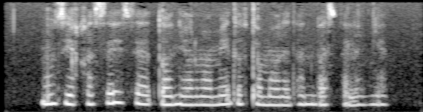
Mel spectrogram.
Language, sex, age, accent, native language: Uzbek, female, 18-24, Namangan, Uzbek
